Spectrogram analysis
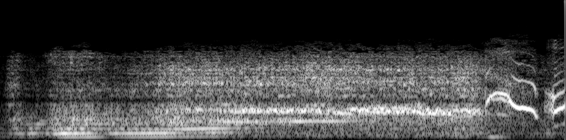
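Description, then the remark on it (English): A taxi engine revs hard and accelerates away as passengers urge the driver to go fast, its loud rising roar filling the whole stretch, with a brief squeal near the end as it speeds off. “There's a taxi across the street. Oh, here we are. Quick, get in. Driver, start going. I don't care where, only make it fast.”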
